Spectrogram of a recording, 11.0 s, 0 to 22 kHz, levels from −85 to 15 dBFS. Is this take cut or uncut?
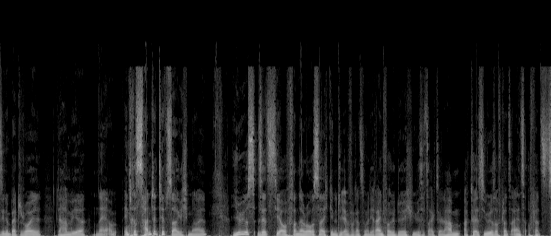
cut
